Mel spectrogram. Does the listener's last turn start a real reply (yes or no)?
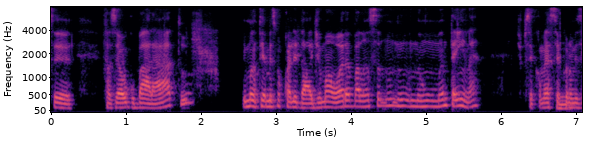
no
